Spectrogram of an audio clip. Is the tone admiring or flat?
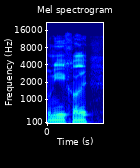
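flat. It is read flatly, with no expressive tone. It is an insult. "lo leo linealmente"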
